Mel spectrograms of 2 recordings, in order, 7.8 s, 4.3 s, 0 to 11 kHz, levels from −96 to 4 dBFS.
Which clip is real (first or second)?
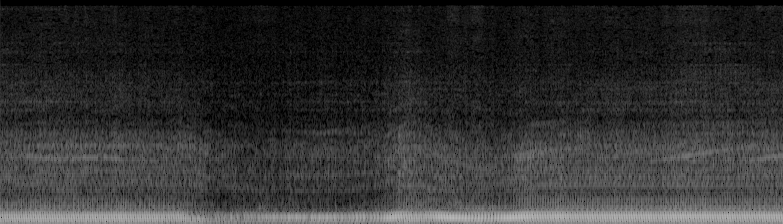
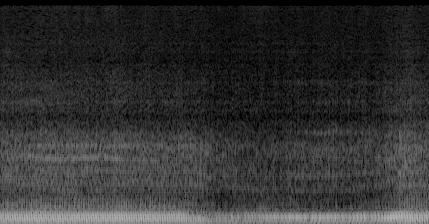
first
